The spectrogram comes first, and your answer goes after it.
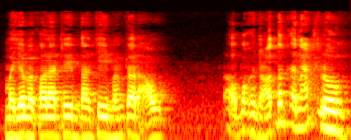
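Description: A man's voice: mid-range voice, fast, dark tone. A young man, hosting a casual livestream, reading out comments and talking back in a brash, crude way. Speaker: livestream host.

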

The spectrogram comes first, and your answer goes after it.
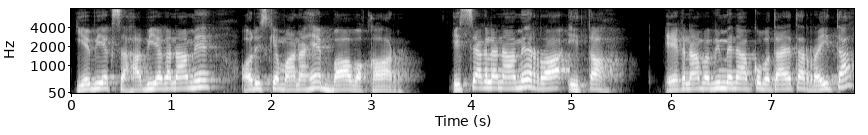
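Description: Male cleric, higher-pitched voice, patient lesson delivery spelling out names slowly. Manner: slow, careful spelling-out of names. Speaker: Islamic scholar. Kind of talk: religious instructional talk.

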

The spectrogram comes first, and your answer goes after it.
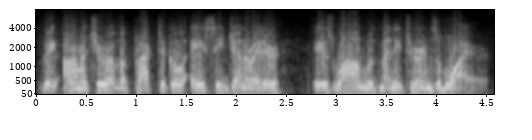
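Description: A mid-range American male voice delivers scripted army instructional narration from the 1960s, measured and didactic yet animated in intonation. The enunciation is formal, and the sound is tinny and band-limited like an old film soundtrack.

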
